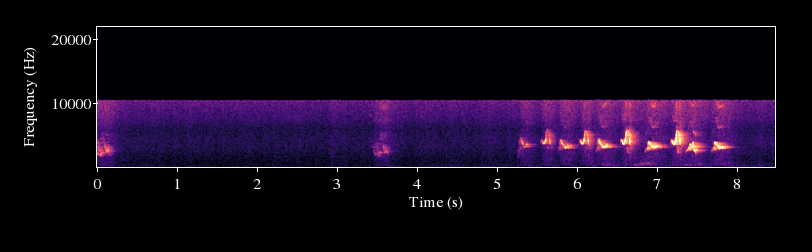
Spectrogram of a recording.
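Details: White-throated seedeater (golinha) with two isolated high notes, then a fast burst of about ten sharp, slurred chirps in rapid succession near the end; quiet background otherwise.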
